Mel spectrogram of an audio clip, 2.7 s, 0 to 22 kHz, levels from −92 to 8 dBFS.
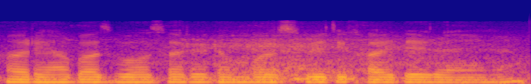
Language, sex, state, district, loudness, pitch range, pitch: Hindi, male, Madhya Pradesh, Umaria, -15 LUFS, 115-120 Hz, 115 Hz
